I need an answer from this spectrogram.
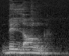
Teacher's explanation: This word has two syllables and second syllable is long, that's why it is stressed. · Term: Iamb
